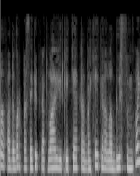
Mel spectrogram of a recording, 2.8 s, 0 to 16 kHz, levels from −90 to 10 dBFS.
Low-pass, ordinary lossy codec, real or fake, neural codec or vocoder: 14.4 kHz; MP3, 48 kbps; fake; codec, 44.1 kHz, 2.6 kbps, DAC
